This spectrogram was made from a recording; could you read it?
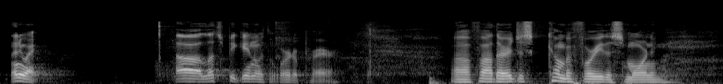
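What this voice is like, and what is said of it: Hoarse voice. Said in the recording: “you have to listen to my hoarse voice”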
